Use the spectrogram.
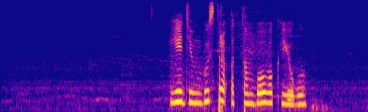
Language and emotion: Russian, neutral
